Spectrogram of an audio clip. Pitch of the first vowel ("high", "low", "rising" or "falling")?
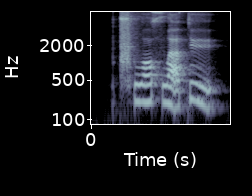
rising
